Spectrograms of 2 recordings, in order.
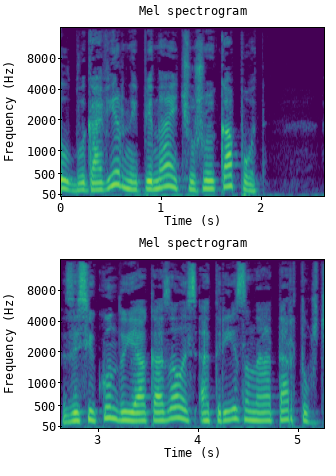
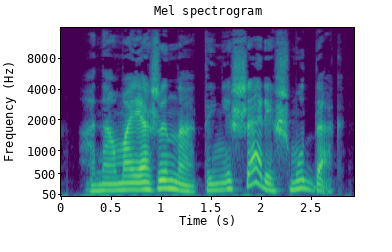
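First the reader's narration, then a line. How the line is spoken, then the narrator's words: Husband wheezing hoarsely. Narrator (Russian): хрипел муж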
